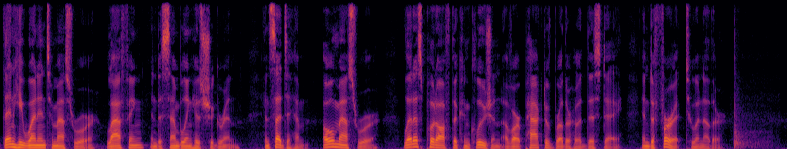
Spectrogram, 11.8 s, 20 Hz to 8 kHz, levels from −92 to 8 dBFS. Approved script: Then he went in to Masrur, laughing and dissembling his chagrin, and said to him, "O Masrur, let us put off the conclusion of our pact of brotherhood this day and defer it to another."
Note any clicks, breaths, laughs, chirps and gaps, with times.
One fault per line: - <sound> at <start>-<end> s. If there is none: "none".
- thud at 11.0-11.6 s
